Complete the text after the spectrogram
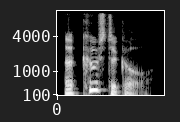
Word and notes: acoustical: British English

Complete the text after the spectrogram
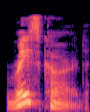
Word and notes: racecard: British English

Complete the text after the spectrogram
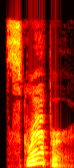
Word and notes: scrapper: British English

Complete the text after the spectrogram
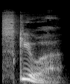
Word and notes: skua: British English

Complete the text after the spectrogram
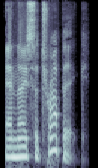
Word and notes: anisotropic: British English

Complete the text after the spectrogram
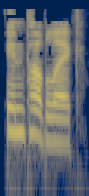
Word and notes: in public: British English

